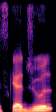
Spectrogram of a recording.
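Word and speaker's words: schedule: मदद की making a स्केजुअल इसको दो तरह से प्रोनाउंस किया जाता है स्केजुअल भी बोलते हैं और शेड्यूल भी बोलते हैं दोनों ठीक है ही हेल्प्ड हिम मेकिंग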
